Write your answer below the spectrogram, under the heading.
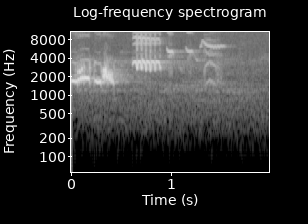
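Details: Eurasian blackbird singing in Castricum, the Netherlands: a short burst of warbled notes around the middle range, then a bright buzzy twitter and fading high squeaky trills.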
